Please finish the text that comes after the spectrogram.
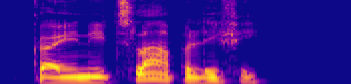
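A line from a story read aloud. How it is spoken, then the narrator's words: Sighing whisper on phone. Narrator (Dutch): Katrine Brad zuchtte en fluisterde in de telefoon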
